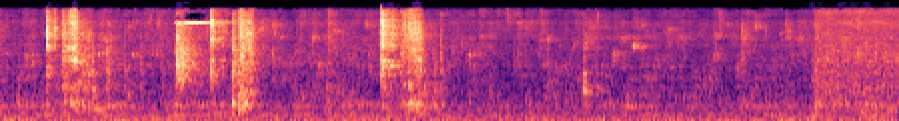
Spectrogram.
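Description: A spoon clinks and scrapes against a pan as spice masala is stirred with four spoons of sour yogurt while cooking a prawn curry with kasuri methi, giving several short metallic knocks over a quiet kitchen background.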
